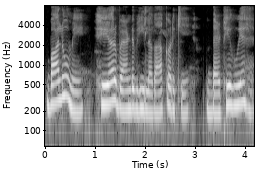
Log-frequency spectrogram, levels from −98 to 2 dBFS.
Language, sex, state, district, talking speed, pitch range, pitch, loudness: Hindi, female, Bihar, West Champaran, 145 wpm, 195-250 Hz, 215 Hz, -15 LUFS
